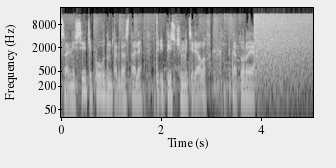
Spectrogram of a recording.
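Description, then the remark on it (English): A male announcer on a popular Russian radio station speaks steadily in a broadcast voice for nearly four seconds about Russia's censorship watchdog. He is abruptly cut off as the station is taken off the air, and loud, continuous hiss of radio static replaces him. “Echo Moscow turned to static just as the announcer was talking about Russia's censorship watchdog”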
